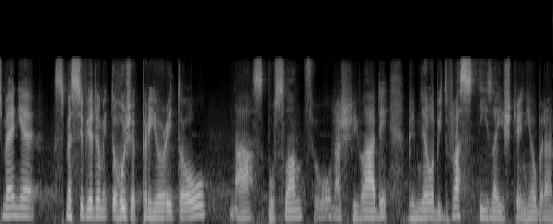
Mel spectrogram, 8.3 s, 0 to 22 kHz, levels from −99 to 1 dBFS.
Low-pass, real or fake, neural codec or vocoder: 7.2 kHz; fake; codec, 16 kHz, 0.5 kbps, X-Codec, HuBERT features, trained on LibriSpeech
